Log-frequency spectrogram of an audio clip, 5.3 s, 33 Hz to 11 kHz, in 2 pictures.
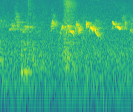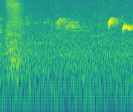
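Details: Red-whiskered bulbul used as a decoy at a trap, recorded 16 November 2017: short warbled, slurred phrases come in bursts with gaps of a second or more. Faint hiss runs throughout.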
